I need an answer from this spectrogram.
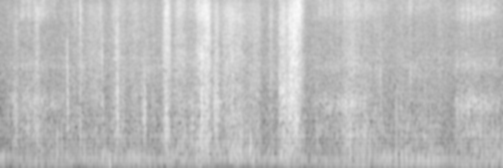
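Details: Domestic cat purring in a relaxing recording: a steady low rumbling purr throughout, with scattered soft rustles and clicks over it.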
